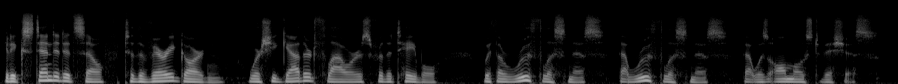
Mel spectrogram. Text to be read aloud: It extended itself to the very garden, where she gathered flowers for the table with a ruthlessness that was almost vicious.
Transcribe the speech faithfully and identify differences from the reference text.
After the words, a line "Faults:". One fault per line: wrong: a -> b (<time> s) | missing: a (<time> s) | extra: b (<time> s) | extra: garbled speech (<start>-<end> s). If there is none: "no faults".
It extended itself to the very garden, where she gathered flowers for the table with a ruthlessness that ruthlessness that was almost vicious.
Faults:
extra: ruthlessness that (6.2 s)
